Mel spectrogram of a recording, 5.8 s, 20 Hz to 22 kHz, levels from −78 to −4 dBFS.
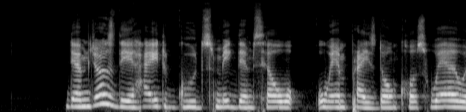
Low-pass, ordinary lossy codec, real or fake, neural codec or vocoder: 19.8 kHz; none; fake; vocoder, 48 kHz, 128 mel bands, Vocos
